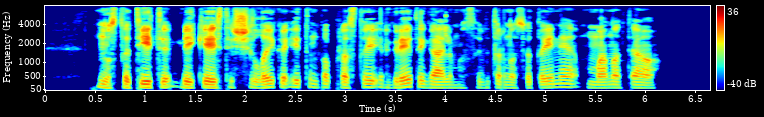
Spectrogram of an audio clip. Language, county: Lithuanian, Telšiai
